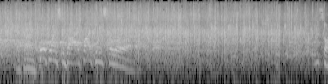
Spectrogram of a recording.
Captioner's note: applause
